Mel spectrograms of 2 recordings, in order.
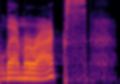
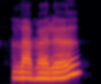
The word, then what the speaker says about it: Lamoureux: Most people call me Michelle Lamoureux when they see my name. It's actually in French pronounced Lamoureux, which means the one who is in love.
